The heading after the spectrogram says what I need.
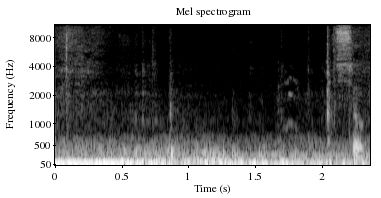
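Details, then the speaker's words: BMW M240i driven over a bumpy dirt road after a rear suspension piece was straightened and WD-40 was sprayed on the rubber parts. Only low road rumble, with no squeak or knock from the rear. Suspension now quiet. "i'm dropping in the bumps all of that and it sounds there's nothing so it's silent"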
